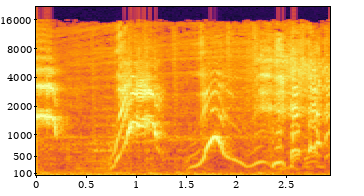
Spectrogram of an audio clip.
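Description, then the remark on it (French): A voice imitates joyful screams on a fairground ride: three or so rising, swooping shrieks in quick succession, loud, with a low rumble of crowd noise underneath. “Donne-moi trois cris de joie dans un manège.”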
